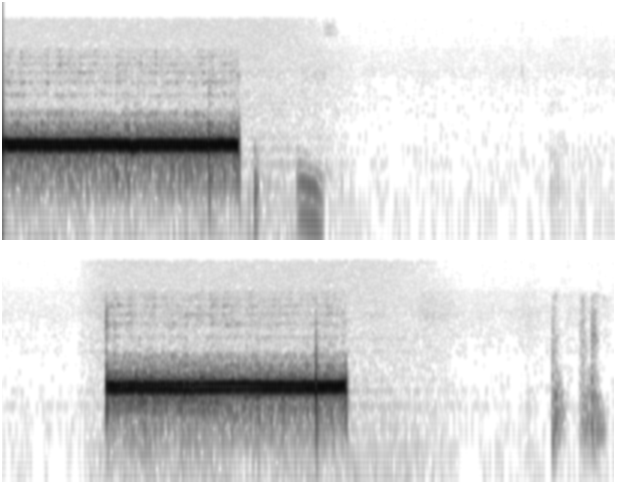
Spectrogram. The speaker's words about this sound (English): I will dial Wendell's number and put you on my phone with him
